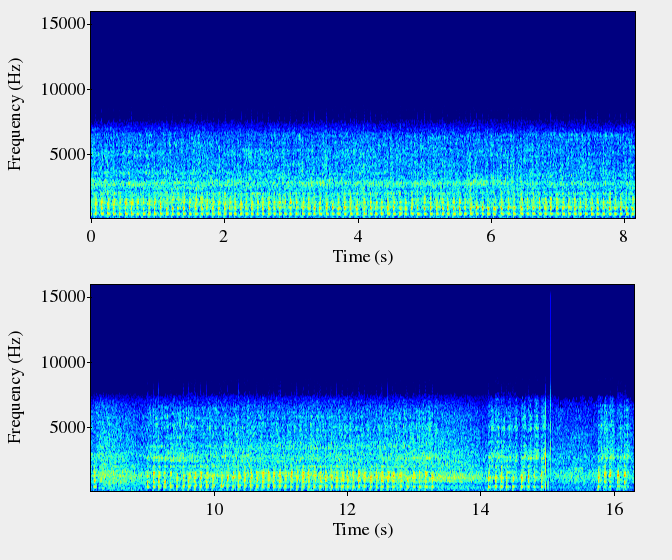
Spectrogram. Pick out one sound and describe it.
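An engine idles close by with a fast, steady chugging.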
